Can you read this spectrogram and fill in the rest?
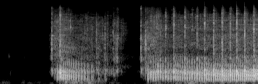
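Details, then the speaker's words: Echo CS-3450 chainsaw with newly fitted replacement carburetor, not yet tuned, after many pulls; fires and buzzes under a second, dies, then catches and runs raggedly at high revs, barely staying alive; hard starting before carb tuning. "Oh, we're gaining something. We're doing something now, folks. If I can just get her running for a minute, I can tweak the carburetor."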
